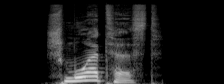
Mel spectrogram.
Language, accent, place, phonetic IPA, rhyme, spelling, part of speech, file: German, Germany, Berlin, [ˈʃmoːɐ̯təst], -oːɐ̯təst, schmortest, verb, De-schmortest.ogg
- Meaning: inflection of schmoren: 1. second-person singular preterite 2. second-person singular subjunctive II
